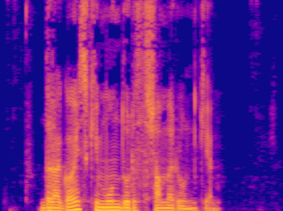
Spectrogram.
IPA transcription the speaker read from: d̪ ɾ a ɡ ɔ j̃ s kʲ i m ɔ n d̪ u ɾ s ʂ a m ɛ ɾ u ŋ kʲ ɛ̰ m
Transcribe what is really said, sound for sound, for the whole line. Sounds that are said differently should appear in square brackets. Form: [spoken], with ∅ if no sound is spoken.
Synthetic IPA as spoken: d̪ ɾ a ɡ ɔ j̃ s kʲ i m [u] n d̪ u ɾ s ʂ a m ɛ ɾ u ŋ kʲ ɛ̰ m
